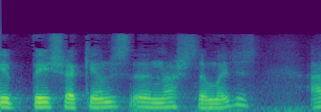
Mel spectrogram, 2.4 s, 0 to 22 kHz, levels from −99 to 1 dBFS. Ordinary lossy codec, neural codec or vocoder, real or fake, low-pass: MP3, 32 kbps; codec, 24 kHz, 0.5 kbps, DualCodec; fake; 7.2 kHz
